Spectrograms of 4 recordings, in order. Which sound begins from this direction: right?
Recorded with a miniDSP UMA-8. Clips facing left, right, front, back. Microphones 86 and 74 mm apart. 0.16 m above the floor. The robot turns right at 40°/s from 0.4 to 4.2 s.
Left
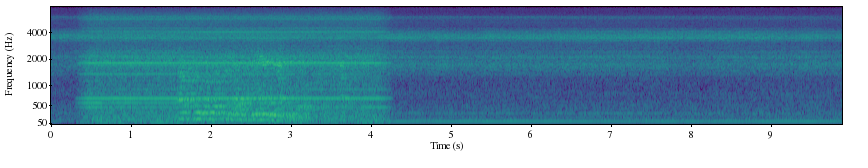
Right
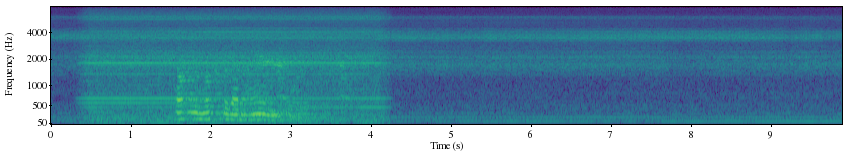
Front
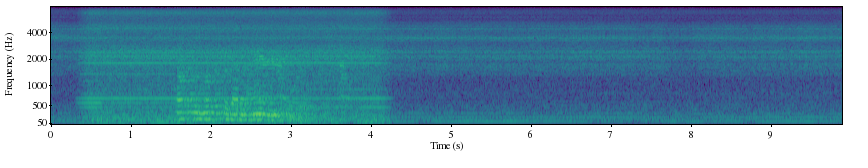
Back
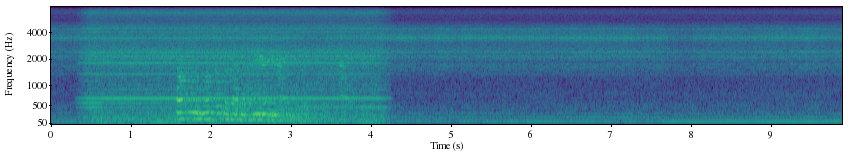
A man speaking, at 1.6 s.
